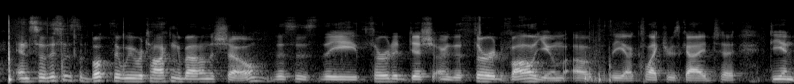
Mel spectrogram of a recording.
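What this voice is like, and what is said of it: Rough, worn-out voice. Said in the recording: “My voice is terrible”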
